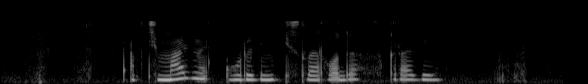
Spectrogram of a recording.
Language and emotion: Russian, neutral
